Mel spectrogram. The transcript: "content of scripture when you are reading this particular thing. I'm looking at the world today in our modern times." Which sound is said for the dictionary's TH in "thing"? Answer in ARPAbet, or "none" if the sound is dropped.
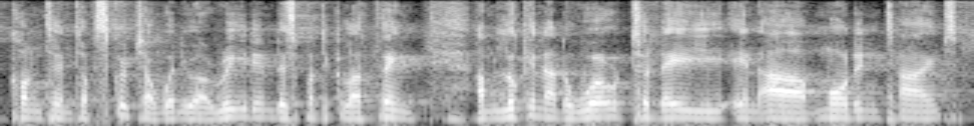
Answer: TH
